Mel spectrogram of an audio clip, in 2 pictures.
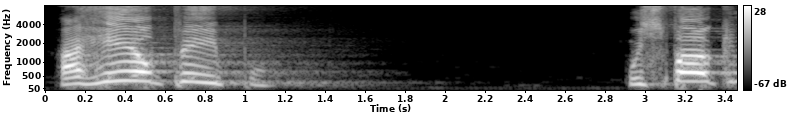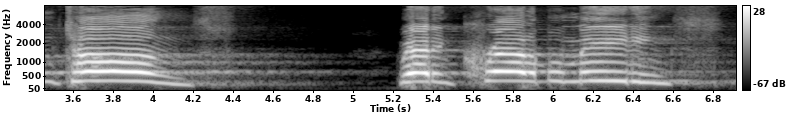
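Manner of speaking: high, loud desperate plea; shrill boasting plea at the judgment; pleading false preacher. Acted. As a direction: cry out to Jesus like a frantic preacher.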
